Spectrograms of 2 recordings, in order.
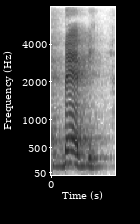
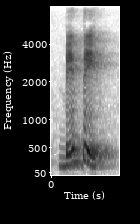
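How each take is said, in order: First: The stress is on the first syllable. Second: The stress is on the second syllable. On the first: A form of the verb to drink. "a primeira pronúncia é bebe" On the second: A baby. "a segunda pronúncia com acento circunflexo"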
